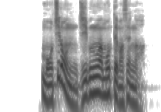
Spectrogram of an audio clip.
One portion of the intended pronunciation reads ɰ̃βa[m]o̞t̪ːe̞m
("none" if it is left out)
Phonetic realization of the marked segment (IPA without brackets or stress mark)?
m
